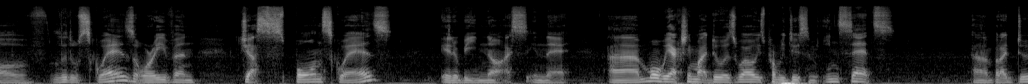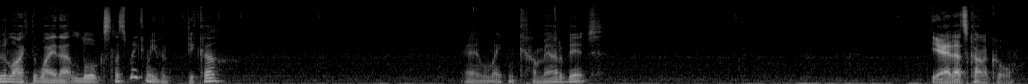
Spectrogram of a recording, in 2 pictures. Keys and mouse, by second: 9.9 click, 10.0-12.1 middle drag, 12.1-18.1 drag, 18.1-19.1 middle drag, 19.1 click, 19.2-20.5 middle drag.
